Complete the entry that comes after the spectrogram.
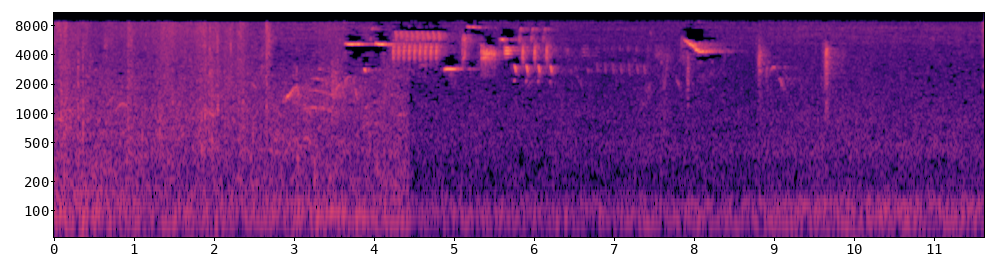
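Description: Tits call faintly in a Paris orchard garden, with thin high chirps scattered over a steady background rush of outdoor noise.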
